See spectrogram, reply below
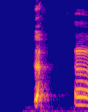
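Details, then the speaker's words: A single abrupt, sharp hiccup, then a short pause and the start of a voiced sound, during a recurring bout of hiccups that come out of nowhere; holding breath reportedly doesn't help. "here we go again [Laughter] back with the hiccups oh dear so uh they just come out of nowhere you gotta try hold your breath but I don't think that works no it doesn't work be back with more [Laughter]"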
